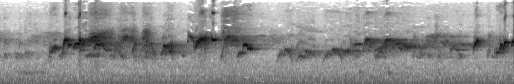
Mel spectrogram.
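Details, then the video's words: Red-whiskered bulbul in a provoked singing duel, kept in captivity: a loud run of liquid, bouncing warbled notes for most of the clip, then a softer lilting phrase and a sharp rising note at the close. "CHÀO MÀO | Hót đấu kích ché"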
